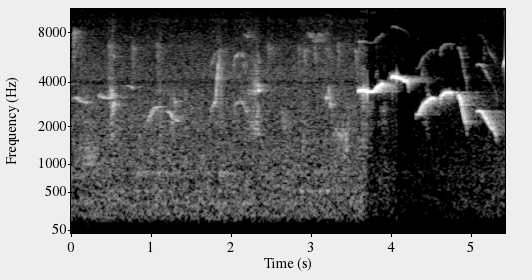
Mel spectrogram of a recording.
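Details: Oriental magpie-robin song in nyemplong style, used as a lure so other magpie-robins will sing: soft scattered whistles over steady hiss, then a loud, clear series of sharp whistled slurs near the end.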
